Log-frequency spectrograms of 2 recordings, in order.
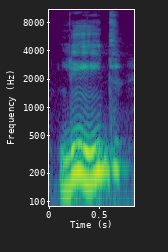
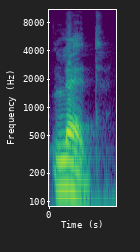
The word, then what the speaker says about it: lead: O primeiro grupo são palavras que têm duas pronúncias, dependendo da classe gramatical delas. Aqui eu tenho o verbo lead, substantivo led.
